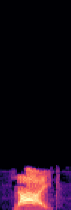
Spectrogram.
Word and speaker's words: light: 那么灯 light， L-I-G-H-T， light 字母 I 发 I 的本字母音，字母组合 GH 不发音。 Now read after me，就是 light。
